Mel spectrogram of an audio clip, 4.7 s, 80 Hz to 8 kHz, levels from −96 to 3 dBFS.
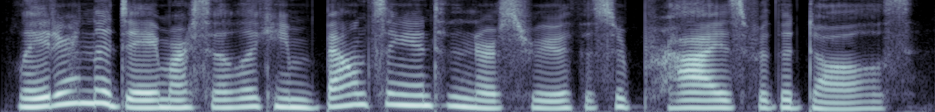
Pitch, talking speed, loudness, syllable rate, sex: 220 Hz, 205 wpm, -17 LUFS, 5.7 syllables/s, female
